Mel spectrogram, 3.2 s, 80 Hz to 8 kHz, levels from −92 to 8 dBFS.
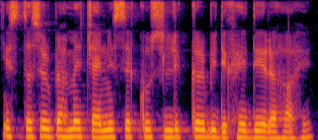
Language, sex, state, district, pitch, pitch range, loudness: Hindi, male, Arunachal Pradesh, Longding, 150 Hz, 145-160 Hz, -15 LUFS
